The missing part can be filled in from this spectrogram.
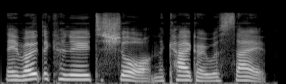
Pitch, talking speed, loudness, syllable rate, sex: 190 Hz, 230 wpm, -17 LUFS, 6.2 syllables/s, female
